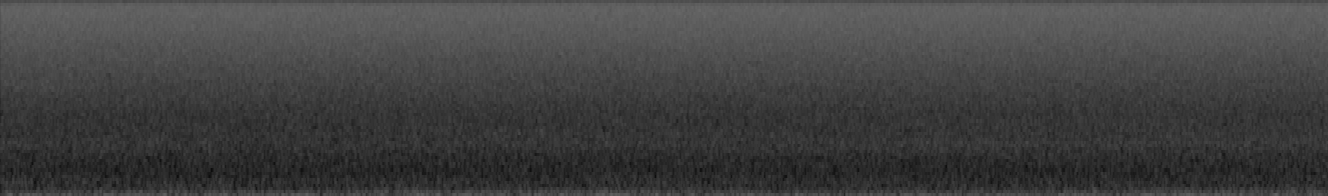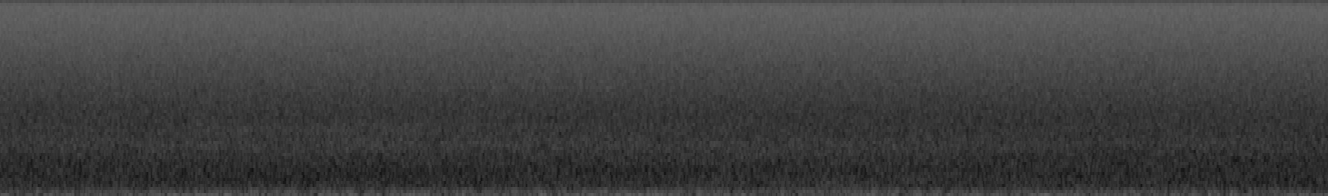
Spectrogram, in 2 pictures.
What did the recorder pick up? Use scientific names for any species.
forest ambience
